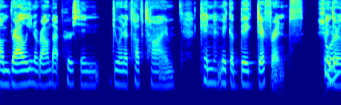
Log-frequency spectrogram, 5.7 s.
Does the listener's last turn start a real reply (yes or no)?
yes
